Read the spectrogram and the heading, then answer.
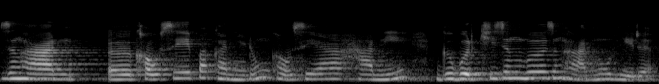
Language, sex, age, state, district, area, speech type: Bodo, female, 18-30, Assam, Baksa, rural, spontaneous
